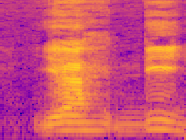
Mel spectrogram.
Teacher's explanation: Yahdi juga jangan yah. Jangan ada angin.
